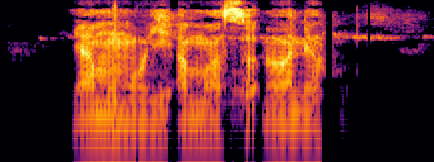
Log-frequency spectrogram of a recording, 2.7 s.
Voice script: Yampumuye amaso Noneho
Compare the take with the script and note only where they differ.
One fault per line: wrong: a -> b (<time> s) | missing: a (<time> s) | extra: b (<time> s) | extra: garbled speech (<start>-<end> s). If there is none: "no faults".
no faults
